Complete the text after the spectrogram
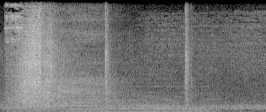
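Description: A magical portal hums and whooshes loudly, then cuts off.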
